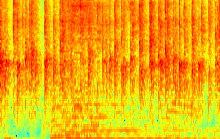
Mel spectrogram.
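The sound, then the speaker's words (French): An audience applauds a guest, a dense and steady patter of many hands clapping, joined after a moment by sustained low musical tones underneath that continue to the end. “Et eh ben, je pense qu'on peut applaudir notre bah, invité.”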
